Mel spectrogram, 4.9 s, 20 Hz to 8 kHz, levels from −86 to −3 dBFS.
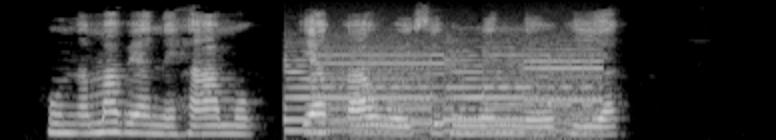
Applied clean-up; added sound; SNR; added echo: none; Guitar; 0 dB; none.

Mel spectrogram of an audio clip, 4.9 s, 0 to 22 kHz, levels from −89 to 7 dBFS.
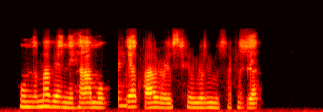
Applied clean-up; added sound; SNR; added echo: neural diffusion model UNIVERSE++.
